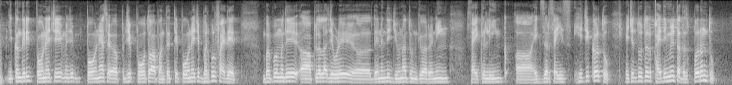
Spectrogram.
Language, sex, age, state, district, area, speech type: Marathi, male, 18-30, Maharashtra, Washim, rural, spontaneous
